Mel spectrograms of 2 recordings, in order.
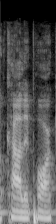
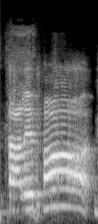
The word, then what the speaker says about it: College Park: She's running for City Council Ward 1 out in College Park, or College Park is how they say it out here. College Park.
